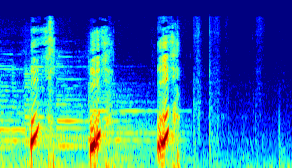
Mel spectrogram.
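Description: Three short, quick rising 'bloop' pops about half a second apart, over background music that fades out about a second and a half in.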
